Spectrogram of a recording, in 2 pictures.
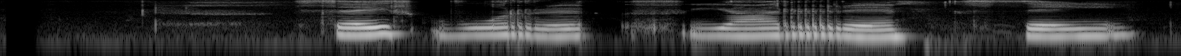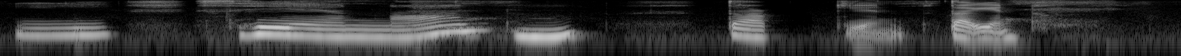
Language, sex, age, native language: Icelandic, female, 5, Icelandic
